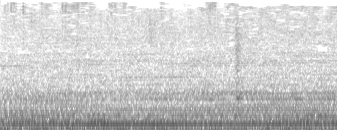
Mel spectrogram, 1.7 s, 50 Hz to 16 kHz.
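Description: A car's engine idles as a low, steady rumble, held near 2,200 RPM before pulling away from a standstill, continuous and close without a sharp rise.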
